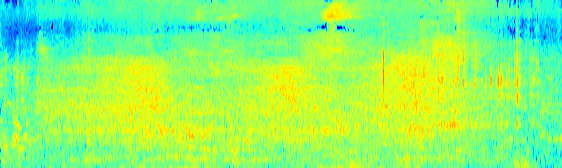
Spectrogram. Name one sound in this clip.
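A van drives past on the road.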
